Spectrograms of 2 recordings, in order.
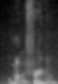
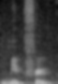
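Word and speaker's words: mutfruit: been calling these plants mut fruit but it's actually pronounced as mute fruit I've been playing this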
